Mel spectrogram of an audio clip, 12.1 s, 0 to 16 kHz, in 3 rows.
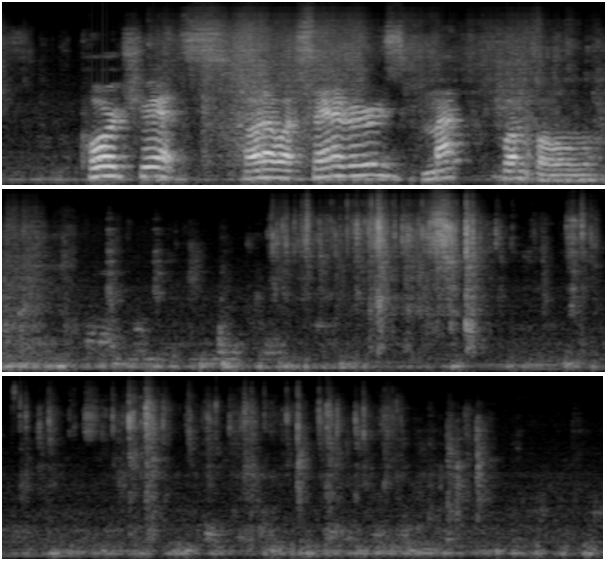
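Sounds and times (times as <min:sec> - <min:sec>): foil wrapper crinkling and tearing: 0:01.2 - 0:03.9, 0:05.8 - 0:10.9
cards sliding and rustling: 0:01.3 - 0:03.8.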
